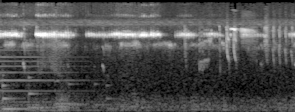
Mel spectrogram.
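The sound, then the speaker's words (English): A broad-tailed hummingbird's high, thin metallic trill buzzes in bursts that break and resume, with a few sharp chirps near the end. It is moderately loud, with no voices. “Broad-tailed hummingbirds are small but hardy creatures built for life in the mountains.”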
